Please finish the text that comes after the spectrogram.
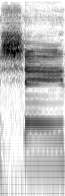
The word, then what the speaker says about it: Shea: my name is shea that's shea like the butter for all my melanated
